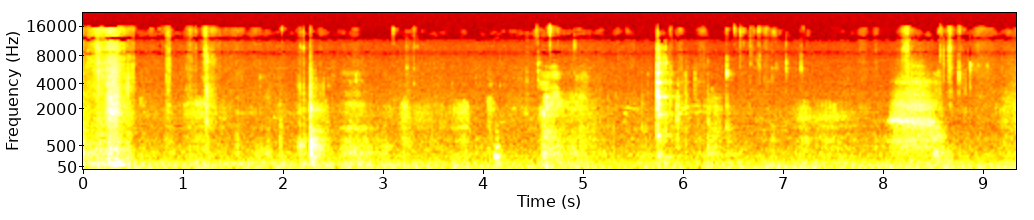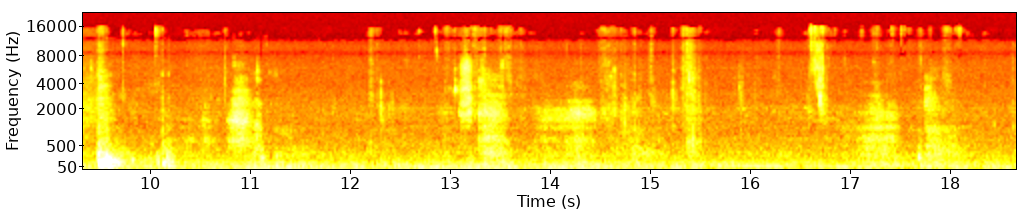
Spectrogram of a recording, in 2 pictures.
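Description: Paper and aluminium foil being handled, rustling and crinkling in short scattered bursts, with light taps and one soft thump about halfway through.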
